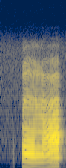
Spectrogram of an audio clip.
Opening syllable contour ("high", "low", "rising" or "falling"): low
